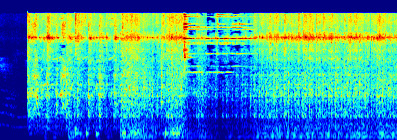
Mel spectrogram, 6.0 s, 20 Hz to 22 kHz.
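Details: Ducati 749S that wouldn't start, suspected flooded: after refitting the spark plugs and reconnecting and priming the fuel pump, engine catches within a second and settles into a steady, even idle with no misses or knocks.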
